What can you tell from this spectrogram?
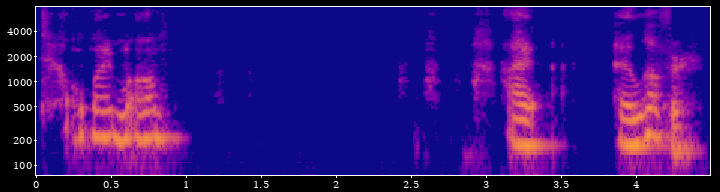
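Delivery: soft unvoiced whisper. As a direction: breathe out a dying plea. Beaten man's last words.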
